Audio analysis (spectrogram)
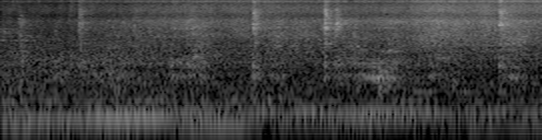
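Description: Rice frying in a pan, a low, quiet steady sizzle with a few soft stirring clicks and taps spaced through the clip, no voices.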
